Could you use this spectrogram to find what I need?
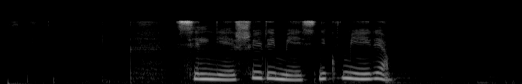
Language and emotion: Russian, neutral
